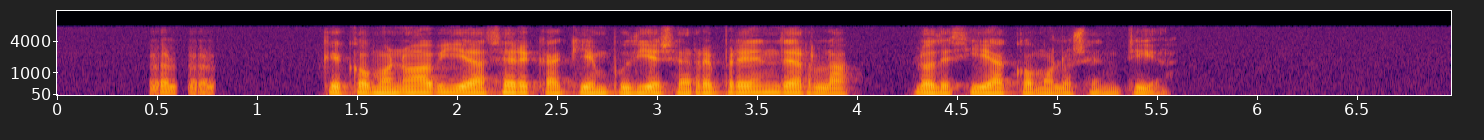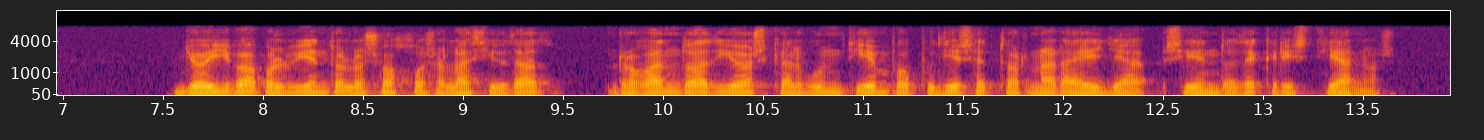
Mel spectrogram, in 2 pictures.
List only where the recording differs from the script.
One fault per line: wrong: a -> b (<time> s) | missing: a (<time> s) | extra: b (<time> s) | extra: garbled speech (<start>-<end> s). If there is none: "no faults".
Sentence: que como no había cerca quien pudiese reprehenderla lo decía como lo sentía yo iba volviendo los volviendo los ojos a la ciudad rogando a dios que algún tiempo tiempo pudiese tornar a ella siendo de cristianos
missing: volviendo los (8.6 s)
missing: tiempo (11.3 s)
